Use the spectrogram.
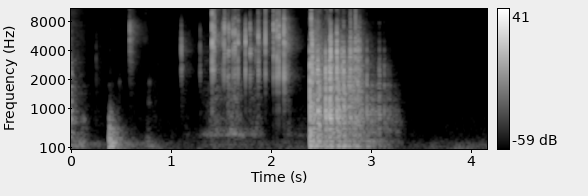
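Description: A six-sided and a twelve-sided die rattle and clatter as they're rolled, a few sharp clicks followed by two bursts of tumbling on a hard surface, close and fairly loud, then silence.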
